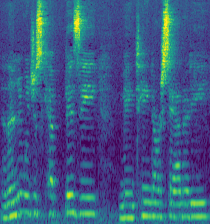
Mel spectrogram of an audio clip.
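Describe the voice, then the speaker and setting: Music plays in the background as a woman speaks at a moderate pace with ordinary pitch variation and audible room echo. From Russia. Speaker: attorney. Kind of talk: TV interview.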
